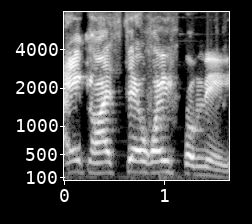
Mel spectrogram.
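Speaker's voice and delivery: muffled voice, as if with mouth full. Retelling warning off street thieves, imitating talking with gold in mouth. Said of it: "they hear the gold in my mouth".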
